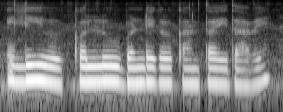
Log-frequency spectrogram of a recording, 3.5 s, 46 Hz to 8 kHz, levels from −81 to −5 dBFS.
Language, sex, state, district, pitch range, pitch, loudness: Kannada, female, Karnataka, Koppal, 175-190 Hz, 180 Hz, -14 LUFS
